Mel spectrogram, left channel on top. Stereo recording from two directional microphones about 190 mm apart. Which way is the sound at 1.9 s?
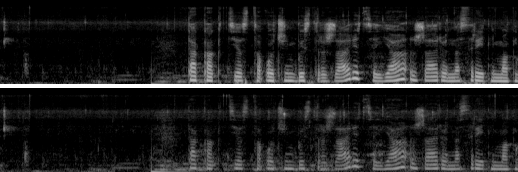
25° left (ahead or behind).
